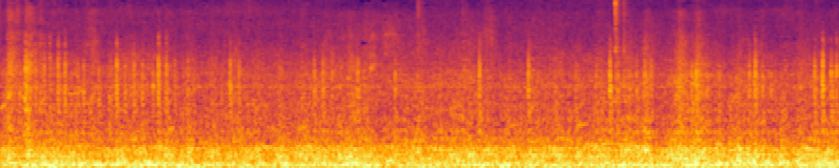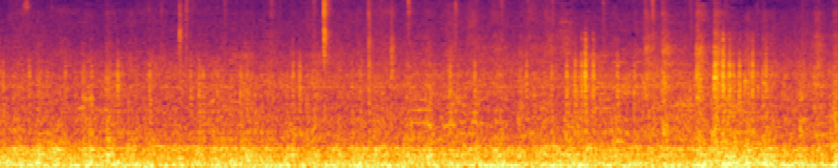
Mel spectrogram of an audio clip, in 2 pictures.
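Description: Running noise heard from inside a moving KRL Commuterline electric commuter train: a steady low rumble of the wheels on the rails, with scattered light clicks and rattles.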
